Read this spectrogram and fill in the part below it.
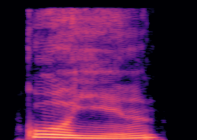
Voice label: "过瘾", Chinese

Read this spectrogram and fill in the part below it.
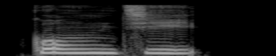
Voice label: "公鸡", Chinese

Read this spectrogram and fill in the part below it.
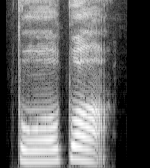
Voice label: "伯伯", Chinese

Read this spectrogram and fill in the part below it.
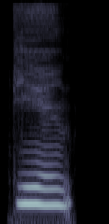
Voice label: "烟", Chinese

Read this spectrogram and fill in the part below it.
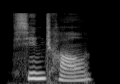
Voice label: "心肠", Chinese

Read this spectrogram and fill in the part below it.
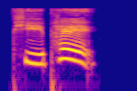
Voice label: "匹配", Chinese

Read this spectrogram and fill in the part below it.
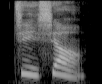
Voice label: "迹象", Chinese

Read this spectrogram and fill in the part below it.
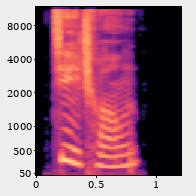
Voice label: "继承", Chinese

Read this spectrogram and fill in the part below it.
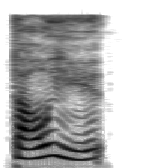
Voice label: "岛屿", Chinese

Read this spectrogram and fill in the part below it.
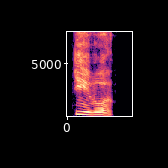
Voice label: "议论", Chinese

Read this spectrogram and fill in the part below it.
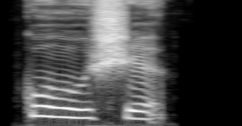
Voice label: "故事", Chinese

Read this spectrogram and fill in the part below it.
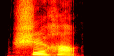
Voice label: "嗜好", Chinese

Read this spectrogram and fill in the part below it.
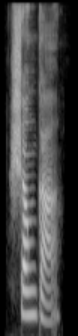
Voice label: "伤感", Chinese

